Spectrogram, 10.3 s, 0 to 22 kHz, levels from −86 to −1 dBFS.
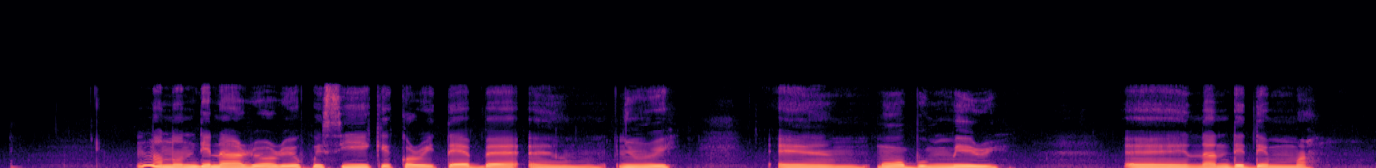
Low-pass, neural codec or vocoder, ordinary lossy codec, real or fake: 10.8 kHz; none; none; real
